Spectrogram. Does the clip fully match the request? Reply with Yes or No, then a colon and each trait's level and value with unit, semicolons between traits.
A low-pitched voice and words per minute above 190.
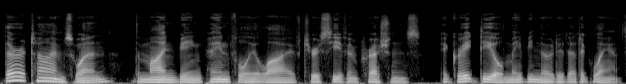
Yes: low, 110 Hz; average, 200 wpm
